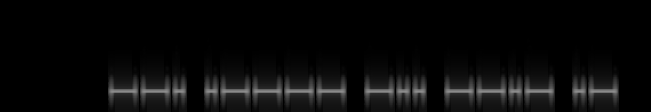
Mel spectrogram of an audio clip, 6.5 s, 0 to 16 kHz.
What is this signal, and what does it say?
Morse code, heard as a keyed tone, about 15 wpm, 700 Hz. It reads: G1DQA
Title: DXCC-100 Call Signs - 5 Characters - Repeated 2x - 15wpm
